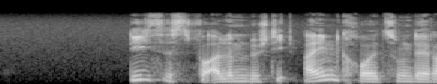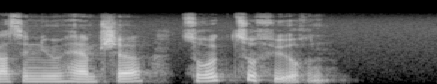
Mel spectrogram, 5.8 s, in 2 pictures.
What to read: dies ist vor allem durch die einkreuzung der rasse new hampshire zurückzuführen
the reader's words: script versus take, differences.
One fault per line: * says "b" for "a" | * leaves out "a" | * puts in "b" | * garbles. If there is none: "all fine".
all fine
